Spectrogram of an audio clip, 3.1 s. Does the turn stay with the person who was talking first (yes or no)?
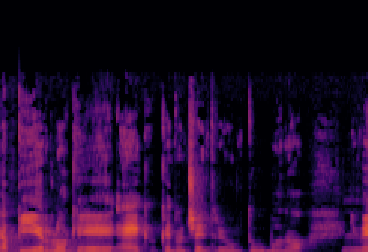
yes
